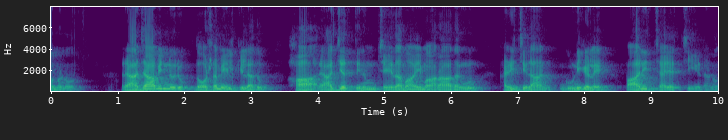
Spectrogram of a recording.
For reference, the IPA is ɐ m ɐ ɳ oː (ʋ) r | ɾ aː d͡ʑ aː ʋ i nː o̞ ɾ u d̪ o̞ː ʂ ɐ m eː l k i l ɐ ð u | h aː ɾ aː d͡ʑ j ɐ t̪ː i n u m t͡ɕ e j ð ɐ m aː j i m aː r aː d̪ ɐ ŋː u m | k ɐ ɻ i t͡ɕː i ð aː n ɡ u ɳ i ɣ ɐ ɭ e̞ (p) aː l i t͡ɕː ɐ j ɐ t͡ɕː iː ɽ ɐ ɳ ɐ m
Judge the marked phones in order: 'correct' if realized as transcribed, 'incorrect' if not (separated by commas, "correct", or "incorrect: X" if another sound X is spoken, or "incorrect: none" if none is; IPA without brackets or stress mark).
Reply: incorrect: none, correct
